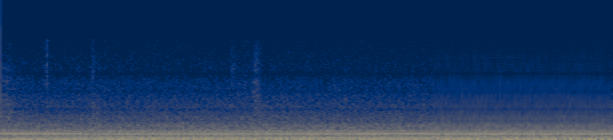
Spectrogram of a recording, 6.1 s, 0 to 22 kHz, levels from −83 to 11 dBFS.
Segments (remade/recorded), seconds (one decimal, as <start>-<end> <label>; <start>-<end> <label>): 0.0-4.3 recorded; 4.3-6.1 remade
